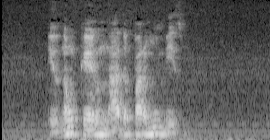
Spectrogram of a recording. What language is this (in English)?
Portuguese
